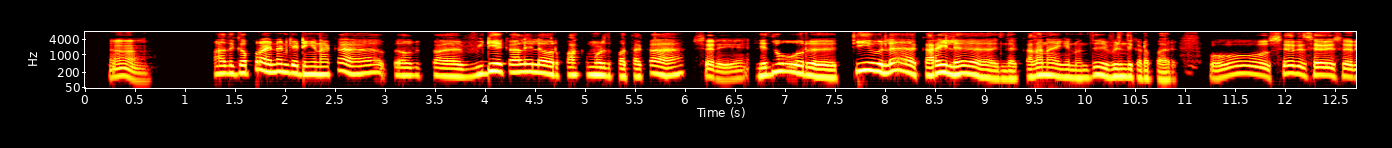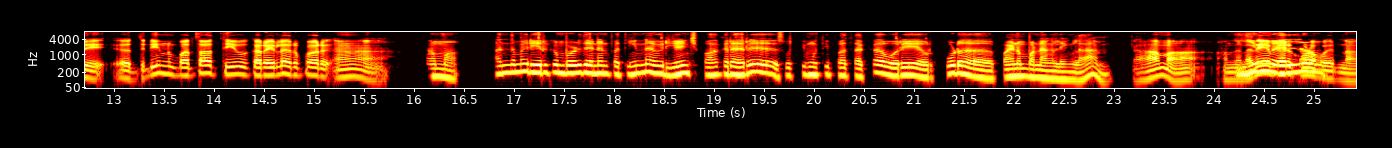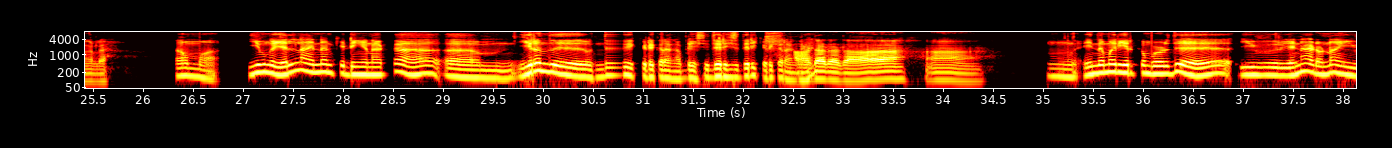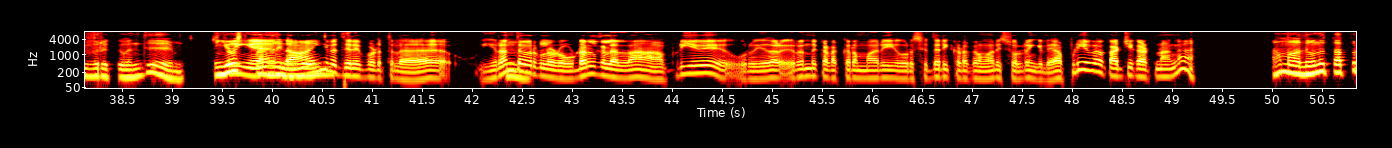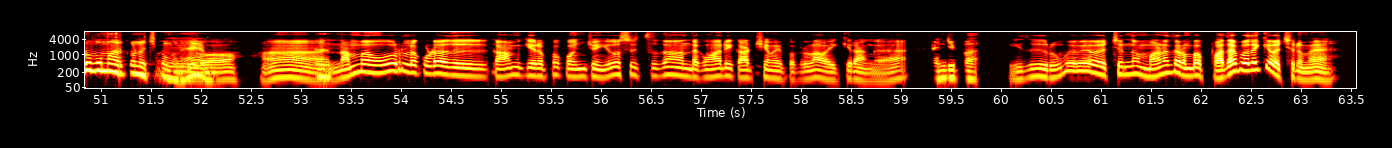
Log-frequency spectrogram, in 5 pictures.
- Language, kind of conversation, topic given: Tamil, podcast, ஒரு திரைப்படம் உங்களின் கவனத்தை ஈர்த்ததற்கு காரணம் என்ன?
- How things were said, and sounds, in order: surprised: "ஸ் ஓ!"; other background noise; lip smack; surprised: "ஸ் அடடடா!"; lip smack; drawn out: "இருக்கும்பொழுது"; other noise; lip smack; anticipating: "அப்படியேவா காட்சி காட்டுனாங்க?"; lip smack; sad: "ஐயயோ!"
